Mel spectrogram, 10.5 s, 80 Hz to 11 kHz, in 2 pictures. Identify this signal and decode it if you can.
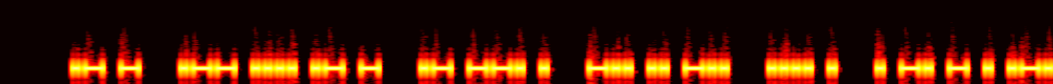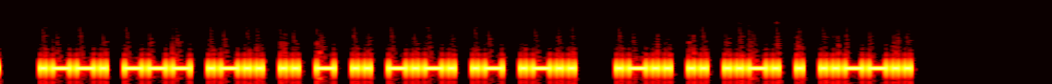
Morse code, heard as a keyed tone, about 40 wpm, 700 Hz. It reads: AT WHAT AGE DID HE ENTER POLITICAL LIFE?
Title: Sentences from Top 1000 Words - Review Part 5 - 40wpm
